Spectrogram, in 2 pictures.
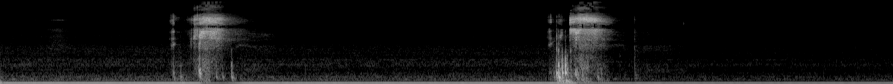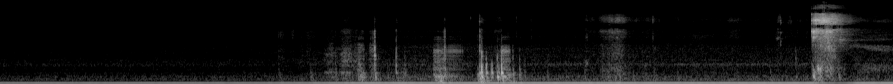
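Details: Allergy sneezing on a high-pollen day with the window open: three sharp, explosive sneezes several seconds apart, with quiet sniffing between over a low hum; sneezing.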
